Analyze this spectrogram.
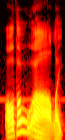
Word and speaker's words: Li: Actually pronounced Bruce Lee, like Li, but most people pronounce it Bruce Lee because it is a lie.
